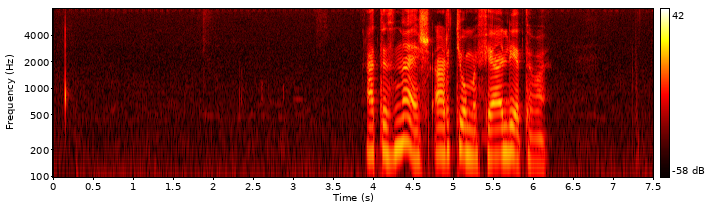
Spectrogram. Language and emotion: Russian, neutral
